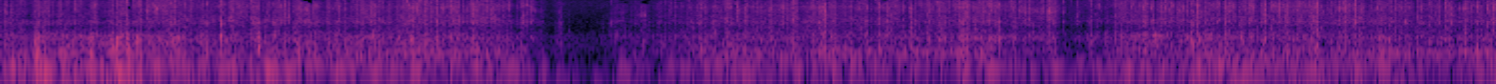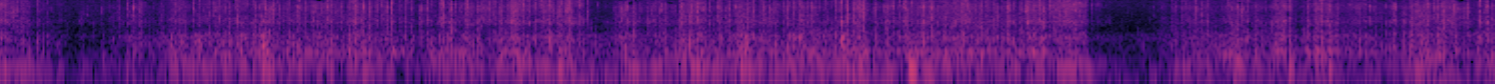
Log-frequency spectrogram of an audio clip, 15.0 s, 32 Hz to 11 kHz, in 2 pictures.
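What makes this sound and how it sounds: Long decorated acrylic nails scratch and rub the blades of a synthetic plastic turf cover wrapped hollow around a microphone. The result is a dense, continuous crackly rustling with a heavy low rumble. It drops into brief quieter pauses around 3, 8 and 13 seconds.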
